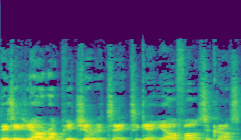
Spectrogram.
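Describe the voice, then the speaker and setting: In a strong Sheffield accent, a man talks at a moderate pace with lively intonation, and audible room echo surrounds his voice. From northern England, Sheffield. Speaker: film podcast co-host. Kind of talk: casual chat. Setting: podcast recording.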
